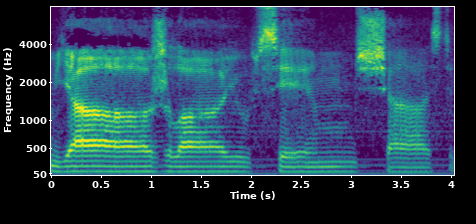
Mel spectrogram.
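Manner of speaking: very slow, low, resonant delivery.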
